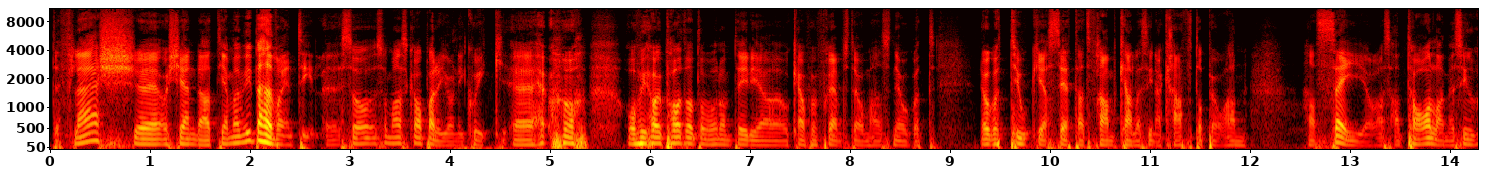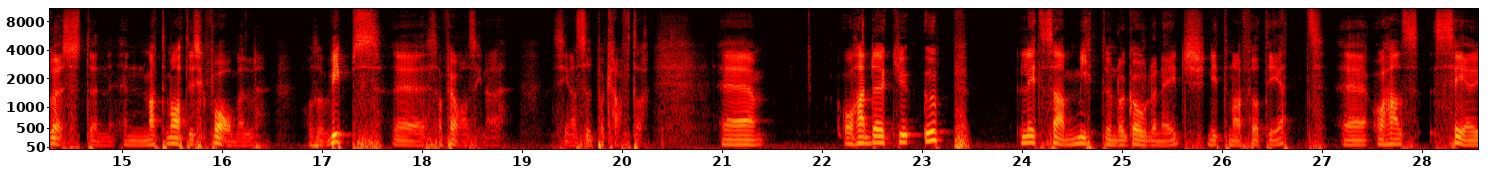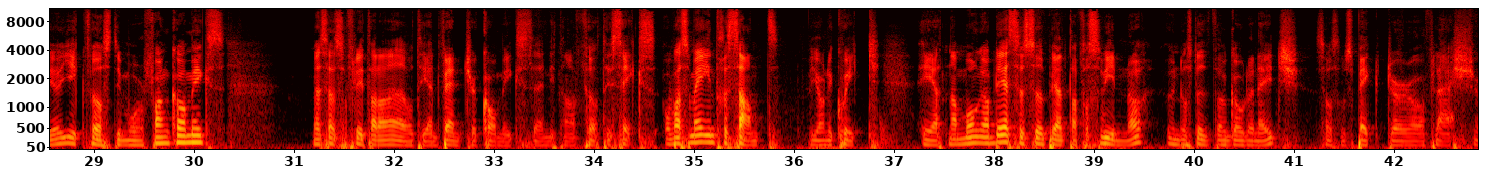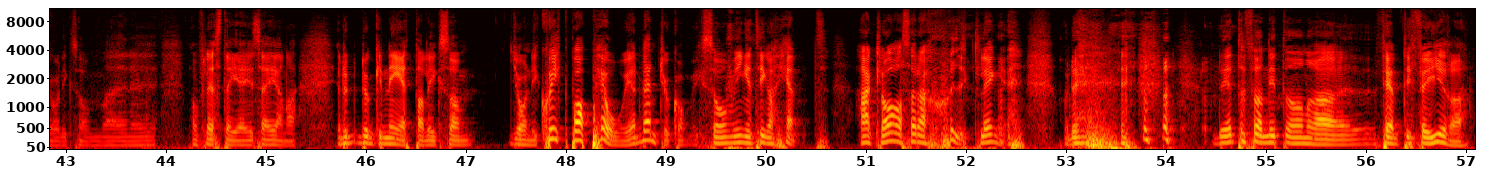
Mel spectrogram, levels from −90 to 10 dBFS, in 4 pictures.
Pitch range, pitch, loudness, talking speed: 100-135 Hz, 110 Hz, -31 LUFS, 160 wpm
